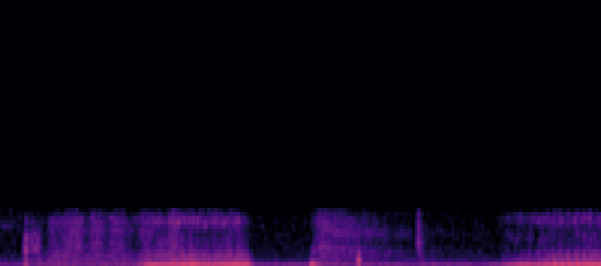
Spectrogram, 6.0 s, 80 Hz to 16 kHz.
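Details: Boxer dog snoring while asleep: repeated rattling snores on the in-breath with short snorts and clicks between, about 15 breaths a minute.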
